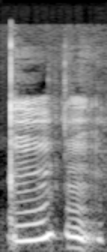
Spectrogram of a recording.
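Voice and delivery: usual speaking voice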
